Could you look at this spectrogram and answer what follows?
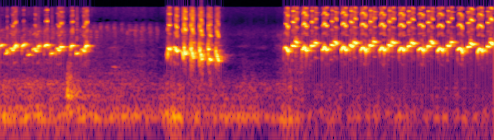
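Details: Long rapid 'ropel' song of a yellow-vented bulbul, a lure to set off another bird's singing: fast trilled runs of bright notes, broken by two short silences, each burst dense and rattling.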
